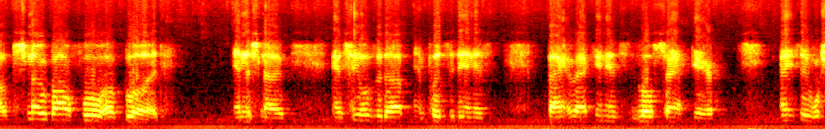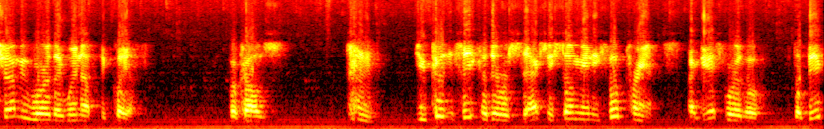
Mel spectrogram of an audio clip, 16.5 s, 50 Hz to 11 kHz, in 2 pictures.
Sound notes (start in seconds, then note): 11.0 chuckles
